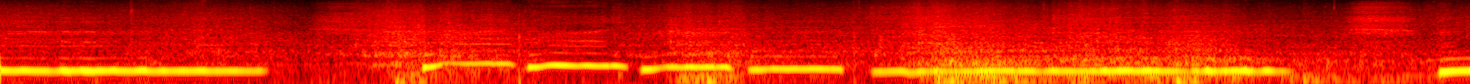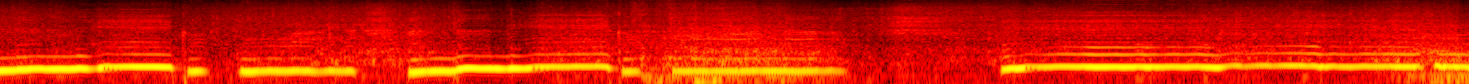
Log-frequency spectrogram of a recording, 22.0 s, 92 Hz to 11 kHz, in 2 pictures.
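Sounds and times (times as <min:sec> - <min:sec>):
low droning boat motor on a coastline: 0:00.0 - 0:22.0
surf washing on a southern Tasmania coastline: 0:00.0 - 0:22.0.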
